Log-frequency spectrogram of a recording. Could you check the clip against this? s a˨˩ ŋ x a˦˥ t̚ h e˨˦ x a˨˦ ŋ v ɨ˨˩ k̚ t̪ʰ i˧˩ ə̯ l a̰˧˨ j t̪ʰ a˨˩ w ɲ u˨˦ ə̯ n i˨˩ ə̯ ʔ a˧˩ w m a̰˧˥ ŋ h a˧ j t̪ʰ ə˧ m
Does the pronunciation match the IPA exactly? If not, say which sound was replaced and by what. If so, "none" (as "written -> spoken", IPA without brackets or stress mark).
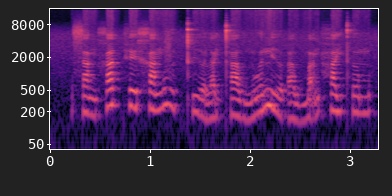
ɲ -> n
